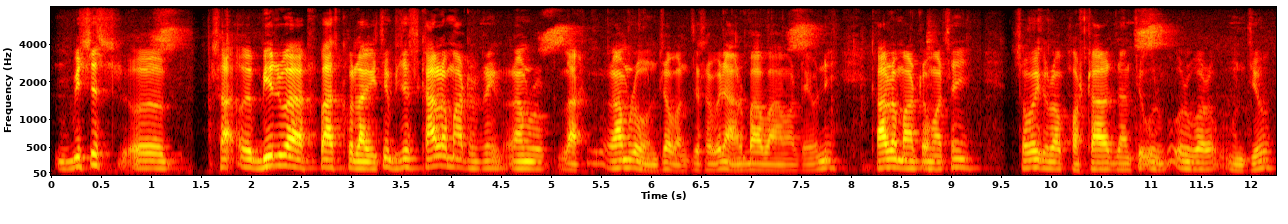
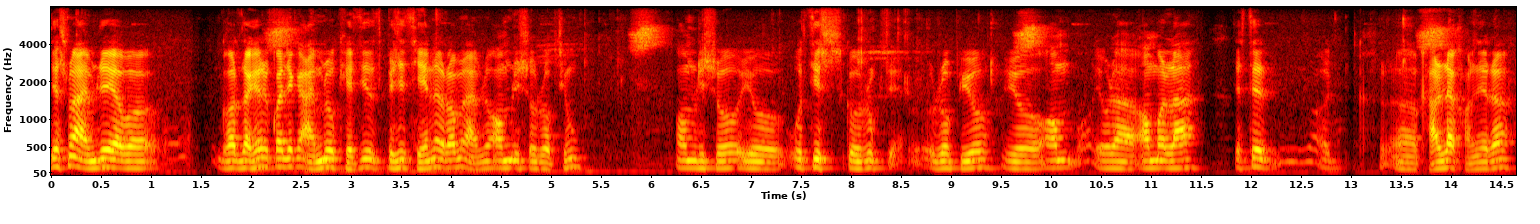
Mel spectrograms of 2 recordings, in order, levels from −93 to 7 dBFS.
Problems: constant background noise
